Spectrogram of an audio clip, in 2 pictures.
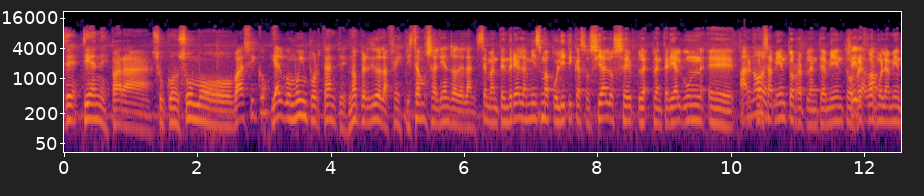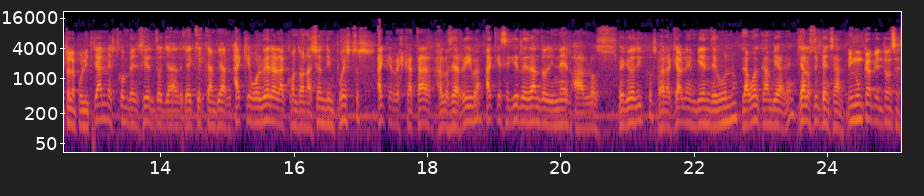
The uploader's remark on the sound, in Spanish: Conferencia de prensa en vivo, desde Baja California Sur.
